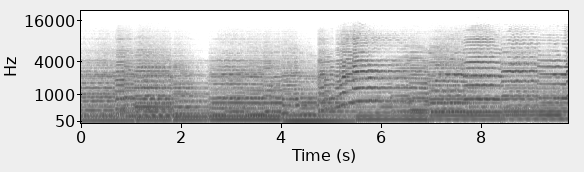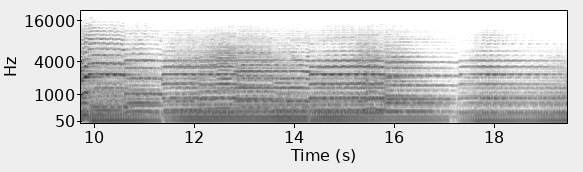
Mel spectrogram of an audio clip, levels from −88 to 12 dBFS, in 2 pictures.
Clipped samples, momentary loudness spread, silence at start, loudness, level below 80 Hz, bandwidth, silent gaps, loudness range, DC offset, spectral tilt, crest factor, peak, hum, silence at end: under 0.1%; 14 LU; 0 s; -22 LUFS; -34 dBFS; 13.5 kHz; none; 6 LU; under 0.1%; -5 dB/octave; 22 dB; -2 dBFS; none; 0 s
